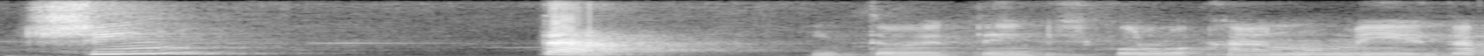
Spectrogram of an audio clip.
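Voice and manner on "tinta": "tinta" broken into tin, pause, ta; split into syllables. Shown as a demonstration. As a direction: say "tinta" as two high, loud syllables. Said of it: "a primeira sílaba". ("tinta" separado em sílabas: tin... ta)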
